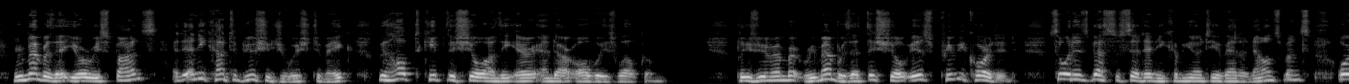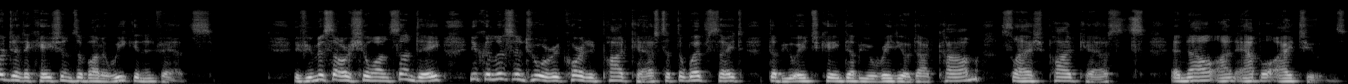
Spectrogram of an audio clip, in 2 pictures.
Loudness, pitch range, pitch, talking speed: -23 LUFS, 150-200 Hz, 165 Hz, 165 wpm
